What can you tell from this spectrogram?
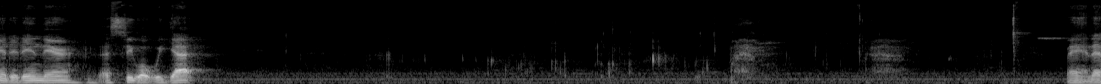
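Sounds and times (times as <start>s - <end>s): lip and tongue clicks: 2.4s - 8.8s, 9.4s - 10.5s
man sipping and swallowing: 2.4s - 10.2s.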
